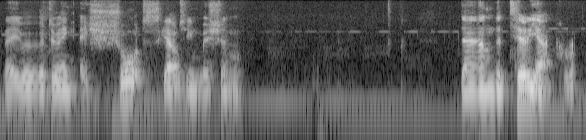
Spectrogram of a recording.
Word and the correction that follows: Tiryaki: No, that's not how you pronounce it. It's Tiryaki. Tiryaki.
